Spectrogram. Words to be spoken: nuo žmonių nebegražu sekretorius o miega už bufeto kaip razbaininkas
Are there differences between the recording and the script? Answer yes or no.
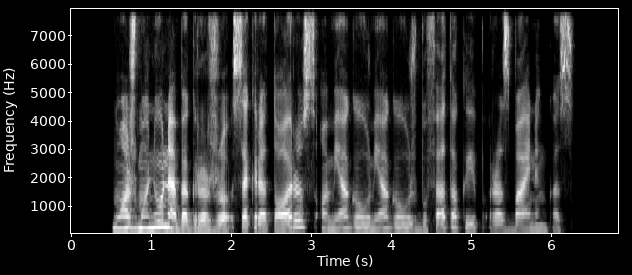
yes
